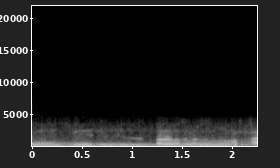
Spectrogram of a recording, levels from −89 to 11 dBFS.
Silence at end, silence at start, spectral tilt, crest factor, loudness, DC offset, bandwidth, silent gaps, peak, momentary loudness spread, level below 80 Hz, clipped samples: 0 s; 0 s; -13.5 dB/octave; 14 dB; -23 LUFS; under 0.1%; 4 kHz; none; -8 dBFS; 7 LU; -52 dBFS; under 0.1%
